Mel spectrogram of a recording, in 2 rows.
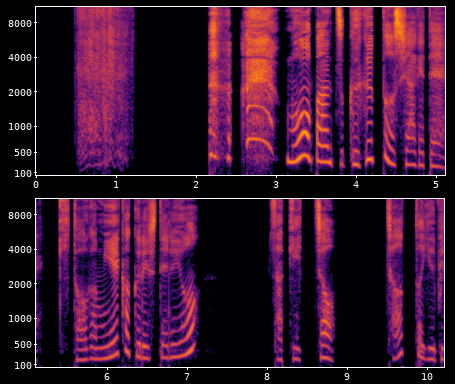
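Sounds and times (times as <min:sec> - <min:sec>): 
zipper being pulled down: 0:00.5 - 0:01.2
speech: 0:03.2 - 0:07.2, 0:08.0 - 0:08.9, 0:09.5 - 0:10.2.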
